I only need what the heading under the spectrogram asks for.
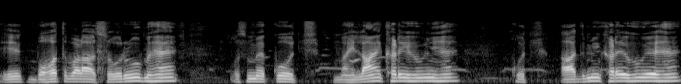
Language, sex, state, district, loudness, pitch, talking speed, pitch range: Hindi, male, Madhya Pradesh, Katni, -17 LUFS, 140 Hz, 140 wpm, 125-160 Hz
